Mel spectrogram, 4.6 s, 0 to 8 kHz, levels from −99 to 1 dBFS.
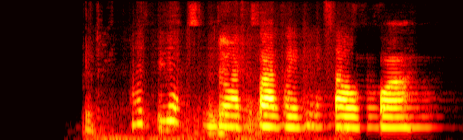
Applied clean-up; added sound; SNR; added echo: neural mask model DeepFilterNet 3.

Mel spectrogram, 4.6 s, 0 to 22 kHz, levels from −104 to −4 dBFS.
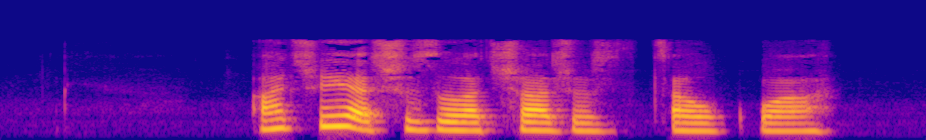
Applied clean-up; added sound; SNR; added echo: none; none; none; none.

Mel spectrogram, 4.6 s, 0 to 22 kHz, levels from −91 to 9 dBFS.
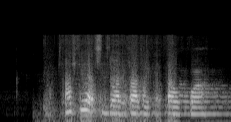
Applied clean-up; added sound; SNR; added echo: neural separator model SepFormer DNS4.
